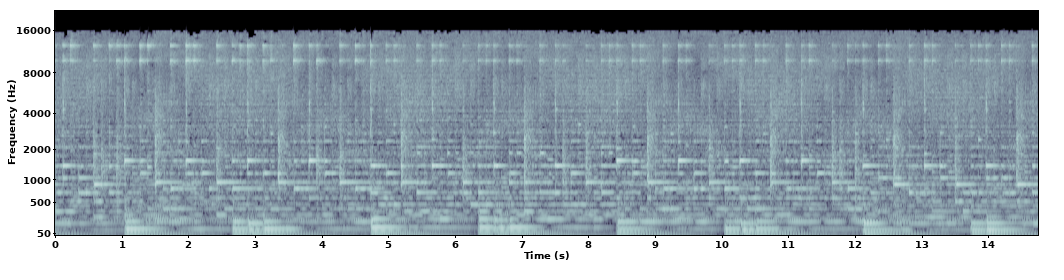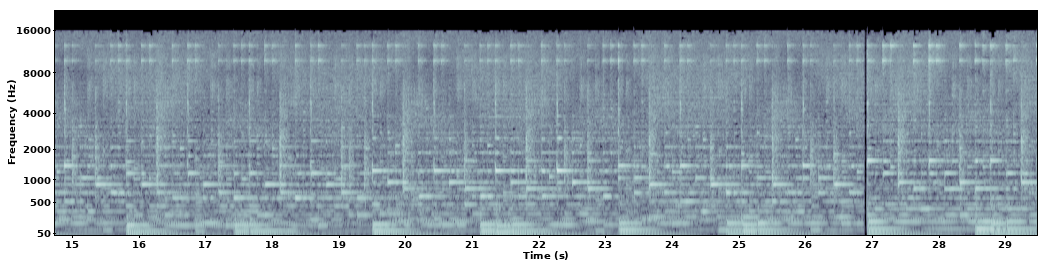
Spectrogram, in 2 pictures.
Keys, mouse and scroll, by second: 1.0 click, 2.1-2.6 scroll down 1, 4.4 click, 5.2 ctrl+middle click, 5.6 shift+middle click.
